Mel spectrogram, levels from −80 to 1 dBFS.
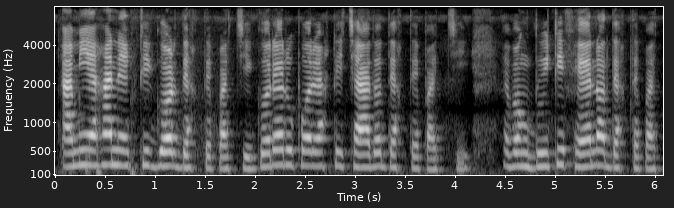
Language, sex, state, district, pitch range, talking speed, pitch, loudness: Bengali, female, Assam, Hailakandi, 215-250 Hz, 175 wpm, 235 Hz, -19 LUFS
